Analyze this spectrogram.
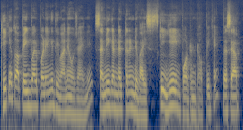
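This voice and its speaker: A man's voice: mid-range voice, fairly quick, warm tone. A young man teaching physics exam revision, mixing terms and formulas into casual Hindi and coaxing his students along.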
